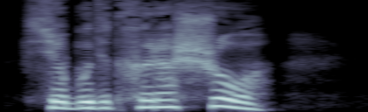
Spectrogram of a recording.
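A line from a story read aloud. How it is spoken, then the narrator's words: Hoarse whisper. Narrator (Russian): хрипло прошептала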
